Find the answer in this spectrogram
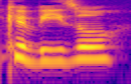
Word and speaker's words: Caviezel: I'd never heard about this before so Jim Caviezel did I pronounce that correctly yes yes the actor he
